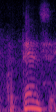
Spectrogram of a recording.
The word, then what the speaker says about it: cotense: And we mostly, everybody down here, know it as a cotense. – Is it what? – Cotense. – And how do you spell that? – C-O-T-E-N-S-E.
